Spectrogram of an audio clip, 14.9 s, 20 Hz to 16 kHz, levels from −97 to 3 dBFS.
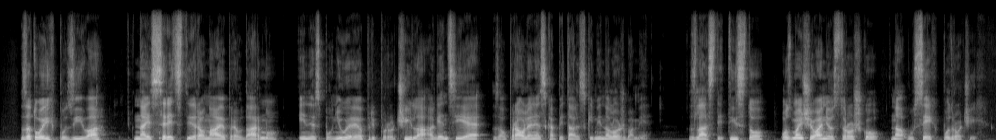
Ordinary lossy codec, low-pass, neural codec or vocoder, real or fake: none; 14.4 kHz; vocoder, 48 kHz, 128 mel bands, Vocos; fake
